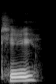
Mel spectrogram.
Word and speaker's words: Quay: I think it's called Key. That's how you pronounce it. Quay.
